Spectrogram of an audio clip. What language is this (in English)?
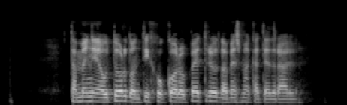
Galician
